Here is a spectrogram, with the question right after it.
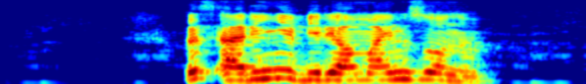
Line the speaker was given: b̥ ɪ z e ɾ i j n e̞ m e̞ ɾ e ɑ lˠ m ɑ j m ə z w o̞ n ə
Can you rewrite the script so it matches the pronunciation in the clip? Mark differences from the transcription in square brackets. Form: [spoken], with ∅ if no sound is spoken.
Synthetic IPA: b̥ ɪ z [æ] ɾ i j n e̞ [b] e̞ ɾ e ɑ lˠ m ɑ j m ə z w o̞ n ə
